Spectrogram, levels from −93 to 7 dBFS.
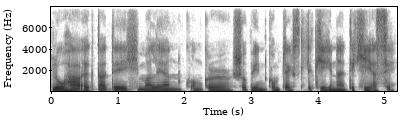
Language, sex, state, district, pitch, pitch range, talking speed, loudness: Nagamese, male, Nagaland, Kohima, 105 Hz, 100-110 Hz, 125 wpm, -19 LUFS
